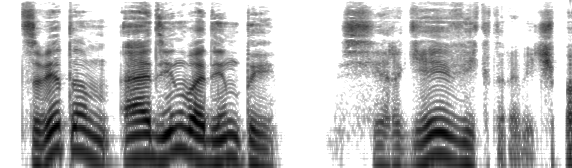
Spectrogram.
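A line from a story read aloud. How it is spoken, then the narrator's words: Grumbled. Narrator (Russian): проворчал Веня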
